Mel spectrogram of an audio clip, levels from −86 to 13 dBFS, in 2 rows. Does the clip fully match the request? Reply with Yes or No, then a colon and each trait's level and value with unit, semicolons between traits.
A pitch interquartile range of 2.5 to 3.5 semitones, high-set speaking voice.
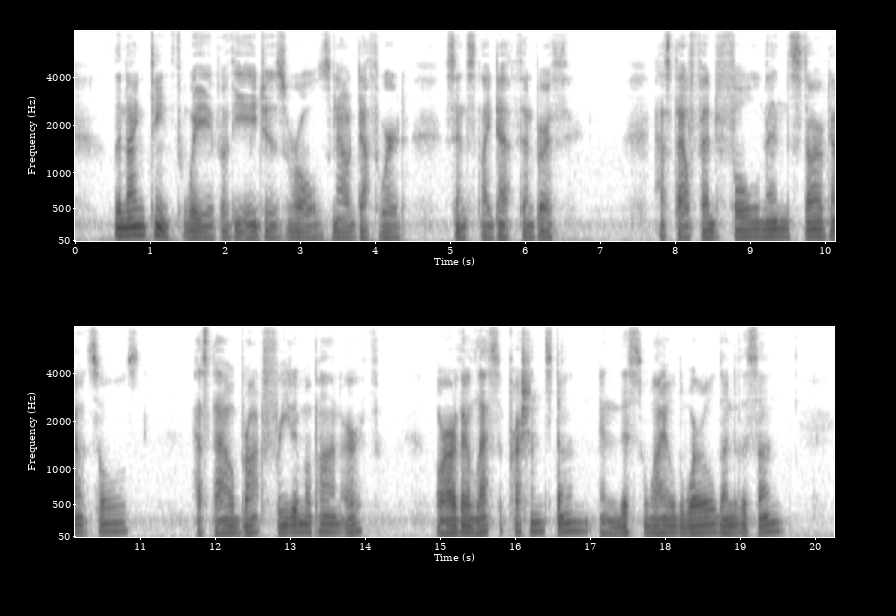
No: average, 3.1 semitones; very low, 95 Hz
